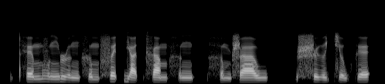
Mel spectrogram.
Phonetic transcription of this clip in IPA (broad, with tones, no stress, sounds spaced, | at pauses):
t̪ʰ ɛ˧˥ m v ə˧˥ ŋ ɹ ə˨˩ ŋ x ə˧ m f ɛ˦˥ t̚ j a˨˩ t̚ x a˧ m h ə˧ ŋ | h ə˨˩ m ʂ aː˧ w | ʂ ɨ˨˩˦ ə̯ c ə˨˩˨ w k ɛ˧˥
